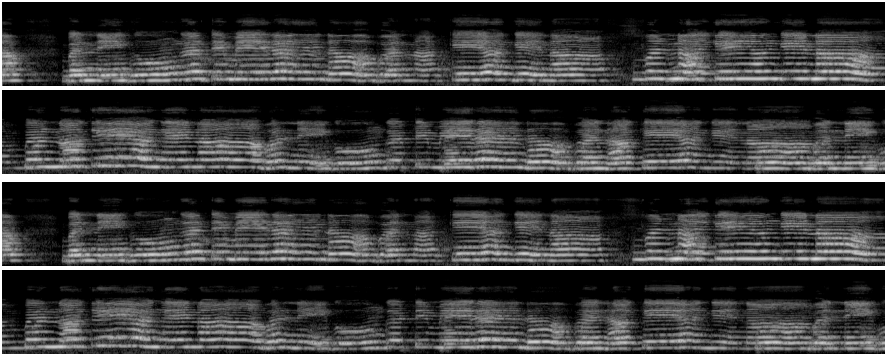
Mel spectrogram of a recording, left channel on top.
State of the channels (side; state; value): both; normal; correlation 0.62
